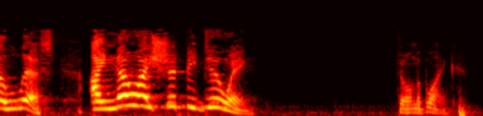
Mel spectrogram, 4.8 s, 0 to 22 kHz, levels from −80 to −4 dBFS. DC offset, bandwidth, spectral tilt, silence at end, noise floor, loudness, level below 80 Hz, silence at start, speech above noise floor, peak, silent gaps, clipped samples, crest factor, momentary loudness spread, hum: under 0.1%; 8 kHz; -5 dB/octave; 0.15 s; -65 dBFS; -25 LUFS; -54 dBFS; 0 s; 39 dB; -8 dBFS; none; under 0.1%; 20 dB; 18 LU; none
